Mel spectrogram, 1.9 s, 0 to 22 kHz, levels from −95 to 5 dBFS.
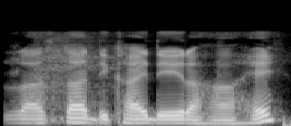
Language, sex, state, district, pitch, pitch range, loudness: Hindi, male, Arunachal Pradesh, Lower Dibang Valley, 115 Hz, 110-125 Hz, -15 LUFS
